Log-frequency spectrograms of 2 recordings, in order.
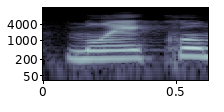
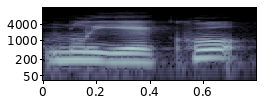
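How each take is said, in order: First: The middle vowel is a plain e. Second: The middle vowel is a gliding ije.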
